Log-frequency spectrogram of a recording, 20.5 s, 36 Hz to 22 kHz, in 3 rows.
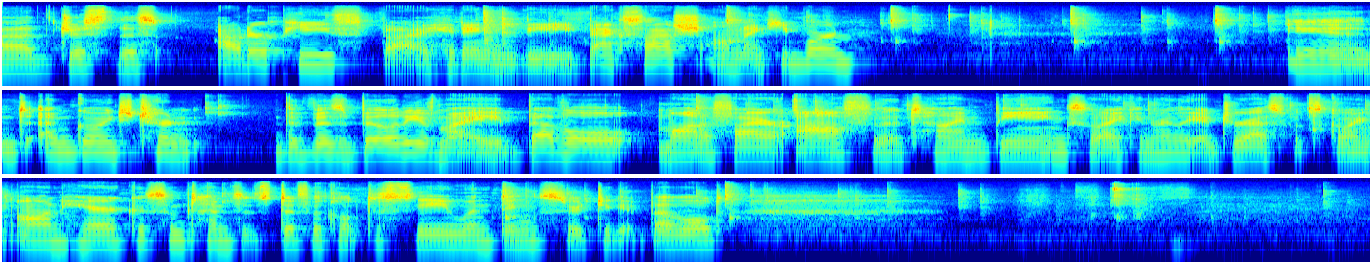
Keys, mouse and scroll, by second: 2.3 \, 10.7 Tab, 19.2 scroll.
